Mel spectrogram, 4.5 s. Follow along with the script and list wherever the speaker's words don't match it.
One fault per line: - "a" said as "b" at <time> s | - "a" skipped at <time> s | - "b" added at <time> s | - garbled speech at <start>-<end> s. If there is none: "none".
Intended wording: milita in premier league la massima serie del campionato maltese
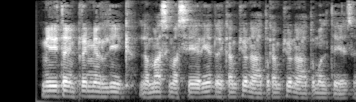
- "campionato" added at 3.3 s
